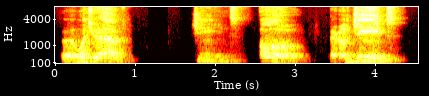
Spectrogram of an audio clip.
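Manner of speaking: hammed-up Russian accent, swooping in pitch; mock Russian marveling at the goods. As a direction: play a Russian buyer, put-on accent. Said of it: "That was a great Russian accent".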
